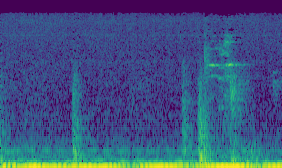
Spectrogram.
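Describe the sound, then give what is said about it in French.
A door opens after someone knocks on it: a few soft clicks and knocks of the handle, then a brief high creak, all over a steady low electrical hum. “Elle s'ouvre.”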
